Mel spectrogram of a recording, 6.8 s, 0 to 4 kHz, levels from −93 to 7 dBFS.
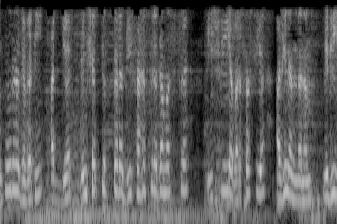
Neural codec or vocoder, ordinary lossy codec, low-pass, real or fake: codec, 44.1 kHz, 2.6 kbps, SNAC; MP3, 24 kbps; 3.6 kHz; fake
